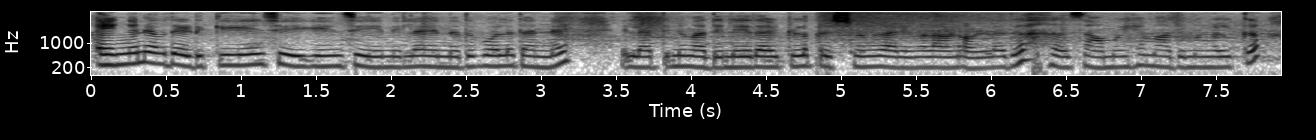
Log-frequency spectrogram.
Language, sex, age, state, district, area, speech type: Malayalam, female, 18-30, Kerala, Kollam, rural, spontaneous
